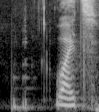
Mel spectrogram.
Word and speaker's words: White: say your last name white white the whites of your eyes uh addressing what you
